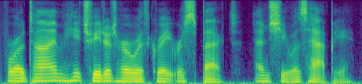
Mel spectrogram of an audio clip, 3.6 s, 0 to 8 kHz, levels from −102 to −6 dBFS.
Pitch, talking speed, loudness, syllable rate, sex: 100 Hz, 215 wpm, -16 LUFS, 4.7 syllables/s, male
